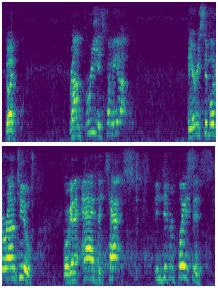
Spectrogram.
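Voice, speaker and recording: A man's voice: high voice, a little slow, pauses often, fairly bright tone. A man in his thirties coaching a workout, calling out moves and punch combinations in short bursts like a boxing coach. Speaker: fitness coach leading a home HIIT workout. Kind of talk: live exercise instruction with short cues and counts. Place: indoor garage-style gym. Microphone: camera several metres away. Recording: distant mic, muffled, noisy gym.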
